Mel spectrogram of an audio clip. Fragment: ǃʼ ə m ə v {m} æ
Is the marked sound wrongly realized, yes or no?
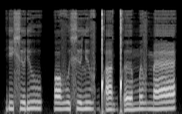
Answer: no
